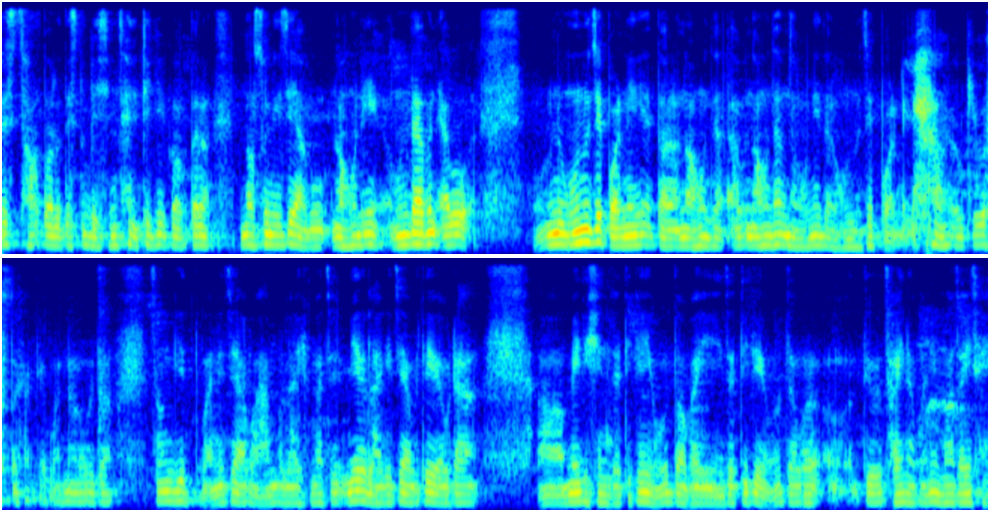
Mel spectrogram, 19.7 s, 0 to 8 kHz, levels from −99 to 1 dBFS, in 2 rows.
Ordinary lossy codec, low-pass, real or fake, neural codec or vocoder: none; 7.2 kHz; fake; vocoder, 22.05 kHz, 80 mel bands, Vocos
